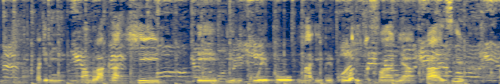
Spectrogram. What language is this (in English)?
Swahili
